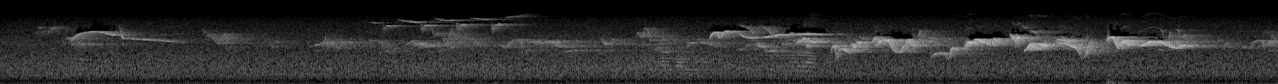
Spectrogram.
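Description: Several songbirds singing and calling over a steady background hiss, with short whistled chirps and falling notes that grow denser and overlap from about seven seconds in.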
